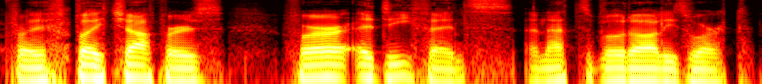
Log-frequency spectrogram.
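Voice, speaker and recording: A man's voice: lowish voice, fairly even intonation, moderate pace, a little mellow, clean tone, dry recording, studio quality. A man with a Cork accent from Ireland, co-hosting a sports podcast and casually running through updates. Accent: Irish, Cork. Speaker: fantasy football podcast co-host.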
